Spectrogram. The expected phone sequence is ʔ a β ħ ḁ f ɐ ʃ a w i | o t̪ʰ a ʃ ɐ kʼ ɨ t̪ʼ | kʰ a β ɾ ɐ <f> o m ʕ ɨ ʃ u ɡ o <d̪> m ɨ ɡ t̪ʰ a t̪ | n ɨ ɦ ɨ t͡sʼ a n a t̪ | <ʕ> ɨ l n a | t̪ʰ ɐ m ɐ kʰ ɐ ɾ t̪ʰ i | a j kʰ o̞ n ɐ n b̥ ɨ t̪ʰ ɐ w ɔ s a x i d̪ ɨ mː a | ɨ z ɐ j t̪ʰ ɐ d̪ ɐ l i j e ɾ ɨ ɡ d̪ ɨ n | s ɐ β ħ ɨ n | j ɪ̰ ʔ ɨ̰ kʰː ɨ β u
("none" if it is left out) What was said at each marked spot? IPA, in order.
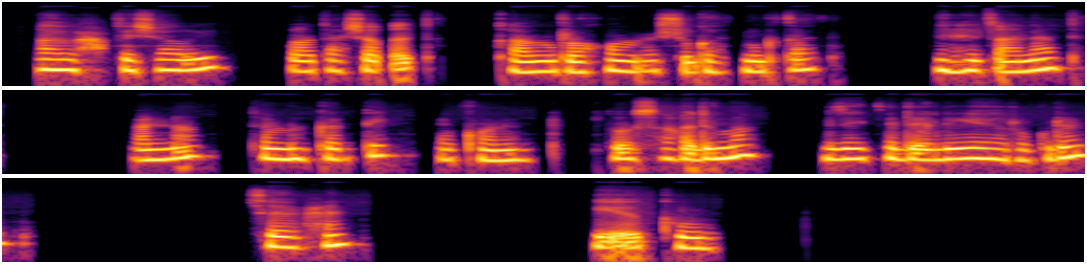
x, t̪, ʕ

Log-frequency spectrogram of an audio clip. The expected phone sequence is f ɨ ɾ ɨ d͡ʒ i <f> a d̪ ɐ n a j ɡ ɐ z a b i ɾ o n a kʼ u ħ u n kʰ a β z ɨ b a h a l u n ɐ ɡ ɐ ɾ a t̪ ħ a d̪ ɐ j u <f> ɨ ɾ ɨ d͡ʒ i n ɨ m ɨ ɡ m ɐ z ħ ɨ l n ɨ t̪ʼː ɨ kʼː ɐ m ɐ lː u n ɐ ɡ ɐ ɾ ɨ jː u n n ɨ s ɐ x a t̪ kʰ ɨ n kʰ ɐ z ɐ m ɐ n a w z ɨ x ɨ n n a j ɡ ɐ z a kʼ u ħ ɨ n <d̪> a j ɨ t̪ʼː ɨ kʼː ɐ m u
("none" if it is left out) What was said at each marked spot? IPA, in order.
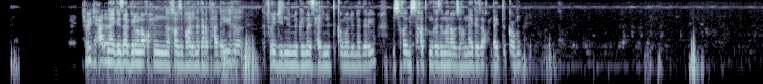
ħ, f, t̪

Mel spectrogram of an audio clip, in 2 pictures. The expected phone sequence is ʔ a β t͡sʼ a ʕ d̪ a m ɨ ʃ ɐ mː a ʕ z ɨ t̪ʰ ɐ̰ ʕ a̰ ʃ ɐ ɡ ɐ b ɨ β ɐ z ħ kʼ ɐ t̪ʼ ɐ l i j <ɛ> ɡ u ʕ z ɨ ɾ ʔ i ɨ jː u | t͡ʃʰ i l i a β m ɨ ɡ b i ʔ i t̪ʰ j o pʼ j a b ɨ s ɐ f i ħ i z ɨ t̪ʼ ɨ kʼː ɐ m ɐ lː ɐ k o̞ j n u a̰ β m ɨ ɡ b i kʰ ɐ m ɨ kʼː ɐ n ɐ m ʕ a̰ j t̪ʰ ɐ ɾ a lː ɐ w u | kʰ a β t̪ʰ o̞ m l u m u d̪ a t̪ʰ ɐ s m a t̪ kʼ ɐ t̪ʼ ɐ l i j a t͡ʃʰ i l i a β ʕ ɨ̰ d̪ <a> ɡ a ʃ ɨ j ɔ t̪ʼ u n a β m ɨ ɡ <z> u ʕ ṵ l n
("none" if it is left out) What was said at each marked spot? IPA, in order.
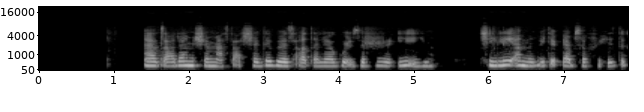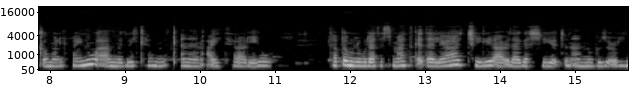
a, a, z

